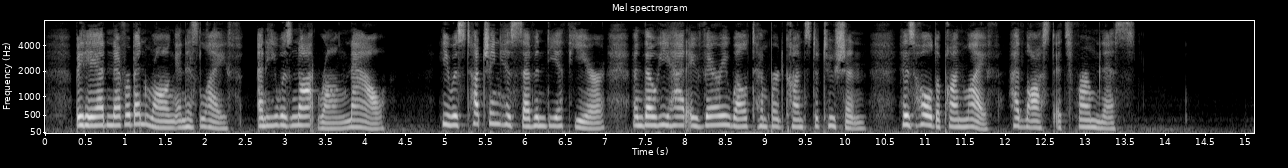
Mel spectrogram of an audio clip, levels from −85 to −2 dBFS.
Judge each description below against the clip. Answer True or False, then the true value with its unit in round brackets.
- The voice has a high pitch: True (210 Hz)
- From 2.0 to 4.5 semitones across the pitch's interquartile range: False (4.9 semitones)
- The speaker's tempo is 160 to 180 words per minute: False (150 wpm)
